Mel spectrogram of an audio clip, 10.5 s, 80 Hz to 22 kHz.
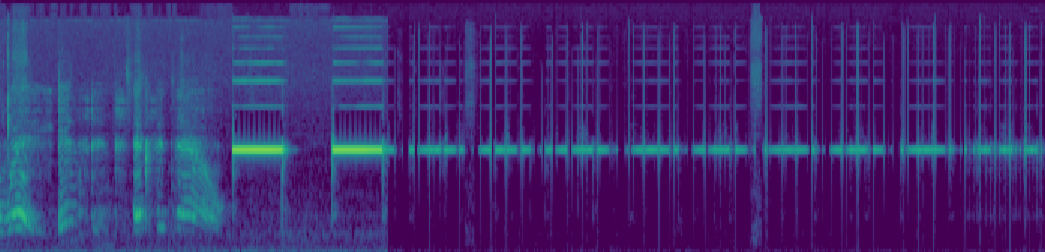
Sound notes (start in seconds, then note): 2.2 high pitched beeping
